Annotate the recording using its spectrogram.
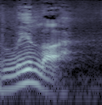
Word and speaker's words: lila: In fact, in Hinduism, there's a word, an actual word, that talks about the play of life, the word lila, sometimes it's spelled L-I-L-A or L-E-E-L-A, the play of consciousness that expresses itself in all these many forms.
